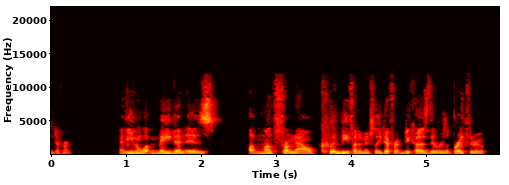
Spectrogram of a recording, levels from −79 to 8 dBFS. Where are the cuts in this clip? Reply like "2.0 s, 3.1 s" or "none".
1.0 s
